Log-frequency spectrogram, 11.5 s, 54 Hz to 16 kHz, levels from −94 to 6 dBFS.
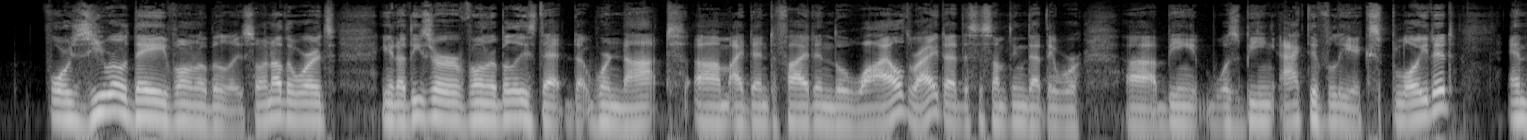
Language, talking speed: English, 195 wpm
